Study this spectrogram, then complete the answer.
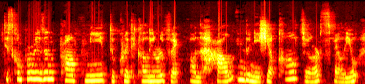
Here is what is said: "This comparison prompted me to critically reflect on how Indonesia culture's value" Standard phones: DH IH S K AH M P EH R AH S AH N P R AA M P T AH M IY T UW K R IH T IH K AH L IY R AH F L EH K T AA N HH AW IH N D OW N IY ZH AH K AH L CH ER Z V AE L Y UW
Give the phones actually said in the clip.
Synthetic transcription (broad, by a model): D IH S K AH M P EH R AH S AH N P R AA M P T M IY T UW K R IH T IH K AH L IY R AH F L EH K T AA N HH AW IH N D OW N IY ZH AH K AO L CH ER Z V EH L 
